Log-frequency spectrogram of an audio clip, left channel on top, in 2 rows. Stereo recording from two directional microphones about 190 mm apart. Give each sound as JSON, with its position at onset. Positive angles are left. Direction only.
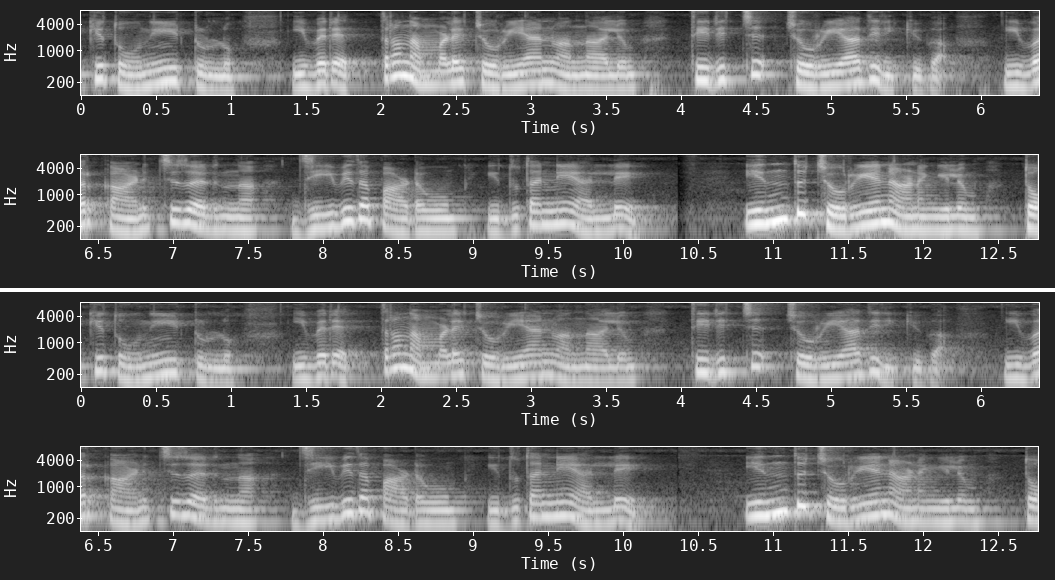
{"t": 0.0, "sound": "a woman's voice", "side_deg": 20}
{"t": 10.8, "sound": "speech", "side_deg": 30}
